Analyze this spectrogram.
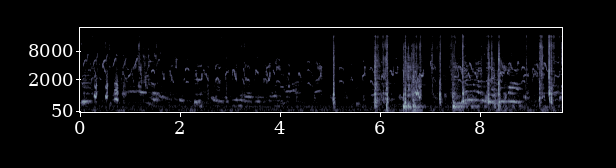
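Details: Grey francolin chicks feeding, many overlapping high peeps and short twittering notes, joined by louder clattering and knocking sounds in the second half.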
